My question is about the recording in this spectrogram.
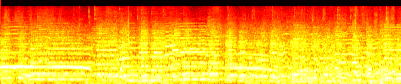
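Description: Live tunantada music played by a Huancayo folk band, melody instruments holding long notes that slide up into pitch over a steady accompaniment.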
